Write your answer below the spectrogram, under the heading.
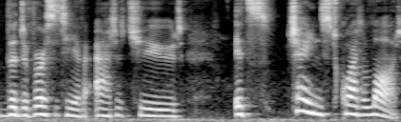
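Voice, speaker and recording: Heard on a very clean recording with a silent background, a woman talks at a moderate pace. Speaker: civic leader telling her life story. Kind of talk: interview testimony. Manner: hesitant with frequent fillers.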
